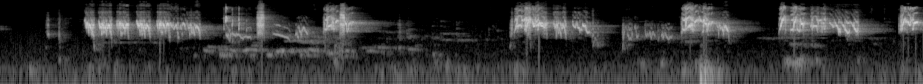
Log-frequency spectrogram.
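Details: Budgerigars kept as pets at home, chattering in repeated buzzy, scratchy bursts of chirps separated by brief pauses, with a thin rising whistle early on.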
